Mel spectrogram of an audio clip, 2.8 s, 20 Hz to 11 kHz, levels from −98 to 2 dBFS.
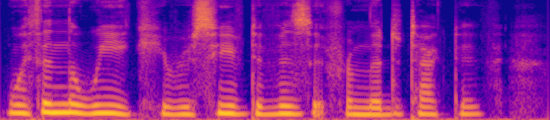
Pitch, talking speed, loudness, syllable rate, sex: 200 Hz, 220 wpm, -18 LUFS, 6.9 syllables/s, female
